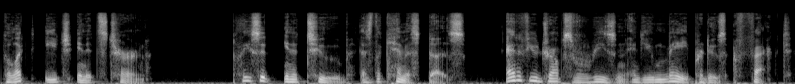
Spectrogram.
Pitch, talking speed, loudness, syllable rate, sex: 110 Hz, 195 wpm, -18 LUFS, 5.1 syllables/s, male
